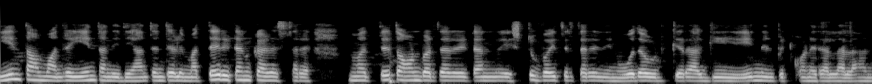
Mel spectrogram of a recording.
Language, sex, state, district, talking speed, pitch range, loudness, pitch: Kannada, female, Karnataka, Bellary, 165 wpm, 165-190 Hz, -18 LUFS, 180 Hz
